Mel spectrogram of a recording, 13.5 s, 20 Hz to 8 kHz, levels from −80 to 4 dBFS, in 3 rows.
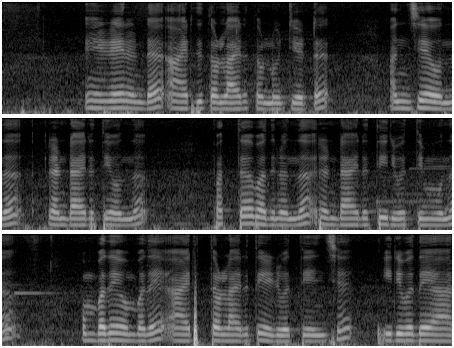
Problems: constant background noise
